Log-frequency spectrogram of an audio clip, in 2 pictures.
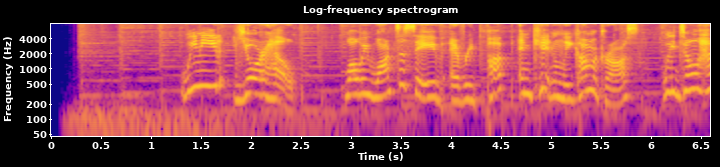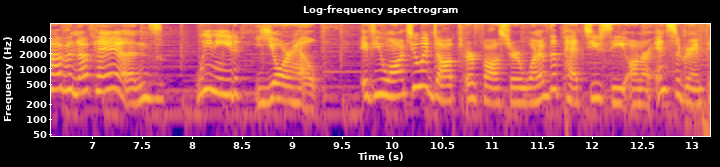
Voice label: PET ADOPTION, fun loving, energetic and versatile teen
